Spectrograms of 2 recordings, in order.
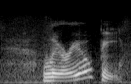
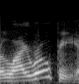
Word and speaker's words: Liriope: And then this one I always have a hard time pronouncing because I've heard it pronounced so many different ways. But this is called a lily turf, or Liriope, or Liriope. I've heard it pronounced all kinds of different ways.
